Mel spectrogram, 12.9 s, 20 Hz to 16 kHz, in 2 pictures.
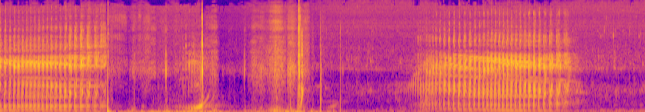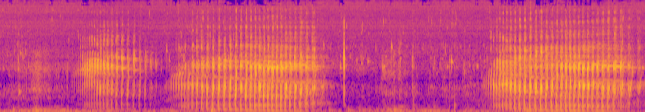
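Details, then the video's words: Humpback whale song off Hawaii's Big Island during the spring equinox total solar eclipse of 2015, met while freediving: a series of long, rough, droning groans, several seconds each, separated by short quieter gaps. "Spring Equinox Whale Song 2015"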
